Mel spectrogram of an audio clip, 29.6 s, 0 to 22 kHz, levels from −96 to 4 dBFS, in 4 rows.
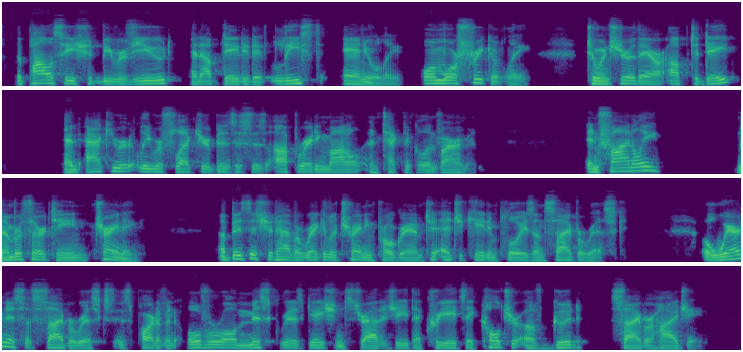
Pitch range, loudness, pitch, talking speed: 110-145 Hz, -27 LUFS, 125 Hz, 140 wpm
